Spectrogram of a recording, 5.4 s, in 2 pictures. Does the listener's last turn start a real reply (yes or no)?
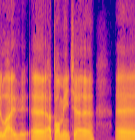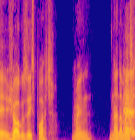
yes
